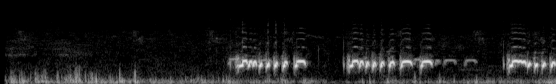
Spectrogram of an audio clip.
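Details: Zebra dove tutor song with a loud voice and tightly spaced beats: a mid-pitched rolling coo of quick staccato pulses, repeated in bursts about every one and a half seconds over a steady low rumble.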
